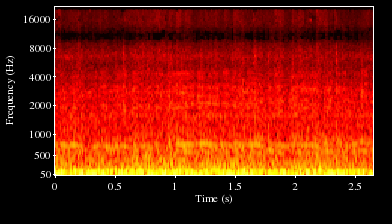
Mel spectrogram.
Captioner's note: none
